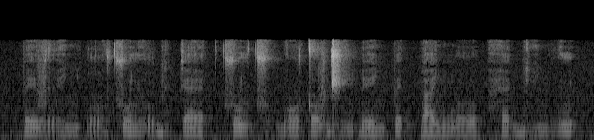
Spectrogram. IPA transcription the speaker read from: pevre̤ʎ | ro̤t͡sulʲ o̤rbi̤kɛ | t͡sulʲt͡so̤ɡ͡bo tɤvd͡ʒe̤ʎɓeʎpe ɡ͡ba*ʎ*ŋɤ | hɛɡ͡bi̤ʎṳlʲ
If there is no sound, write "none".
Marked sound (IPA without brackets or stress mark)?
ʎ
